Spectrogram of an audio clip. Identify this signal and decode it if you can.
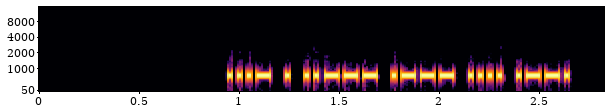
Morse code, heard as a keyed tone, about 50 wpm, 700 Hz. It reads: VE2JHP
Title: DXCC-100 Call Signs - 6 Characters - 50wpm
